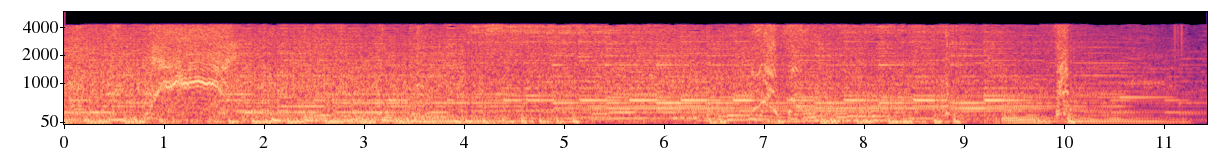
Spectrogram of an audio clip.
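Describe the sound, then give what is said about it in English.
A large crowd screams and yells together, loud and sustained for the whole stretch, with scattered rising whoops and shouts breaking out above the dense roar. “Come on, scream it like a boy.”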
